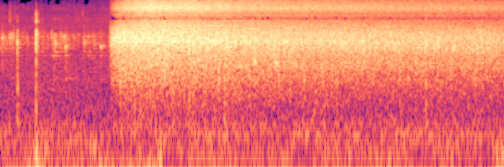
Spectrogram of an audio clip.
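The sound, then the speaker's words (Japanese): Meat sizzles as it is grilled in an oiled pan. A few faint taps come first, then a sudden loud hiss that holds steady. “こう入れて、では焼いていきましょう。”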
